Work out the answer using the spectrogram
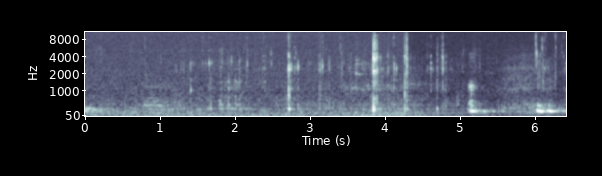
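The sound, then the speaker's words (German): Chewing on sandy ochre-red edible earth from Ghana: faint, gritty crunches and bites that come irregularly, a few of them slightly louder than the rest, over a quiet background. “Schmeckt sehr, sehr intensiv. Und sandig irgendwie. Also zwischen den Zähnen ist jetzt Sand, das wird so bald nicht mehr rausgehen.”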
